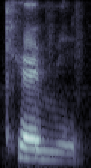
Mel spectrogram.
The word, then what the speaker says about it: Chemmie: what I said is is your name pronounced shimmy or chimy it's actually kimy kimy oh okay well Kimmy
